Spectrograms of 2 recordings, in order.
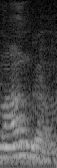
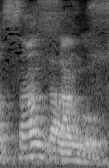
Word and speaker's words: Songo: And we have Sylvain Longo here. No, Songo. Songo.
